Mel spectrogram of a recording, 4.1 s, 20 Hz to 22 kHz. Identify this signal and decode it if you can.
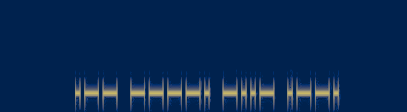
Morse code, heard as a keyed tone, about 26 wpm, 700 Hz. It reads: W9XP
